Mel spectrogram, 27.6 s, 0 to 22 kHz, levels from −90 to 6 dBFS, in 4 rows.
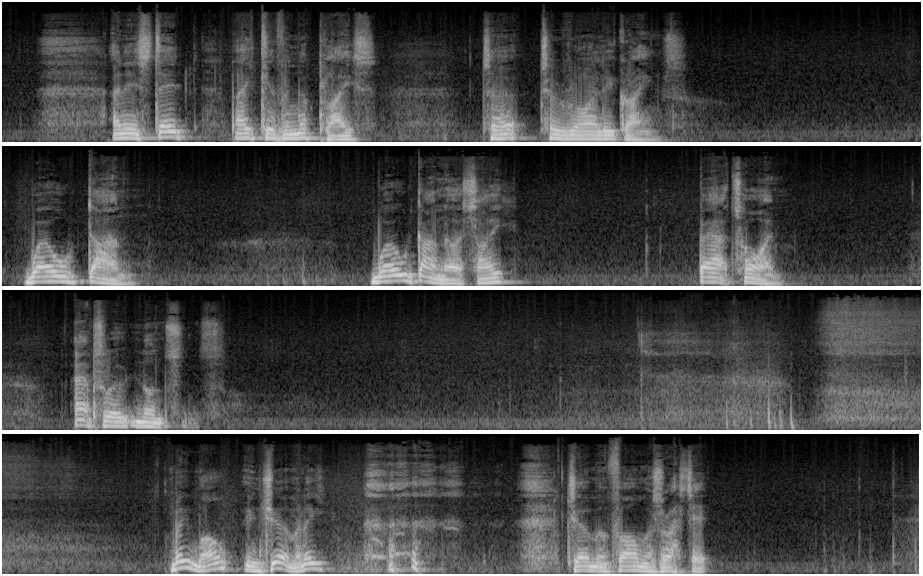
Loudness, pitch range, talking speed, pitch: -18 LUFS, 100-130 Hz, 65 wpm, 115 Hz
